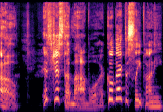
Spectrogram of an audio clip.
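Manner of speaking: breezy, casual, lightly sing-song, offhand. Retelling how Marge answers the sleepy children: imitating Marge very casually. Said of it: "Marge is like, very casually, so casually".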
